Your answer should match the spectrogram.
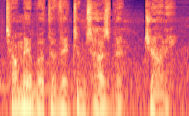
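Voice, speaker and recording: An actor playing a terse, skeptical detective in a video game, probing in a clipped, dry, challenging manner. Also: male voice, fairly low pitch, fast talker, close to an everyday voice. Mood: businesslike. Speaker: Interpol investigator. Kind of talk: video game cutscene dialogue. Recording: background music under dialogue.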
